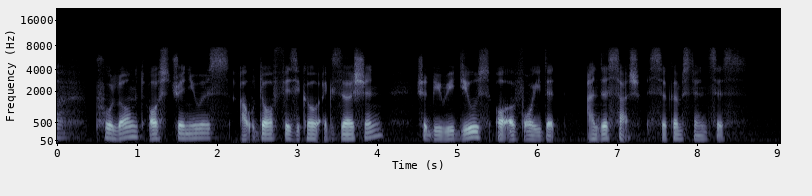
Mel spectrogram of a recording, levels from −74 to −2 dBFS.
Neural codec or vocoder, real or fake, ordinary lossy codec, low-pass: codec, 16 kHz, about 1 kbps, DyCAST, with the encoder's durations; fake; none; none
